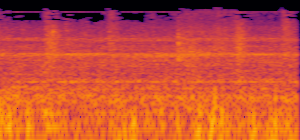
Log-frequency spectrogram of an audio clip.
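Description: Steady low rumbling noise with a faint steady high-pitched hum running through it, like a running appliance or fan, with a few faint knocks.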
